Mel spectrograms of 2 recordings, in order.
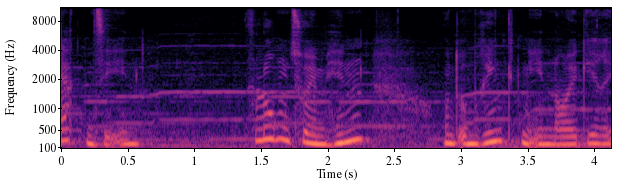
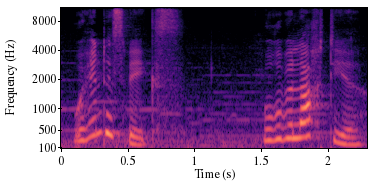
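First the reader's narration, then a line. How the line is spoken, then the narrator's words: Calling out. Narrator (German): rief er ihnen zu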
